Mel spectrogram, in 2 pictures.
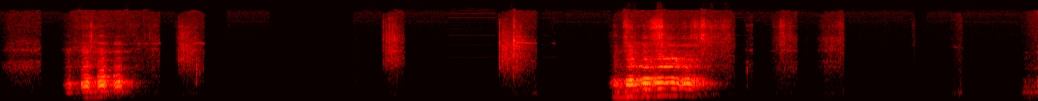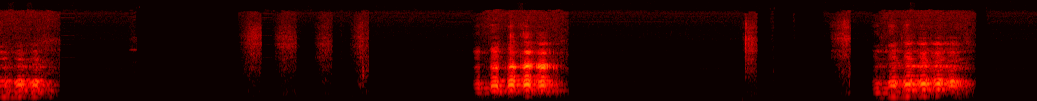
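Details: Young goat kid on a winter night; five short, wavering nasal bleats spaced several seconds apart against a quiet background.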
